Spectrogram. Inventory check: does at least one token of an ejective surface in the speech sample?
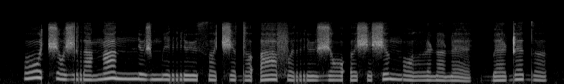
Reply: no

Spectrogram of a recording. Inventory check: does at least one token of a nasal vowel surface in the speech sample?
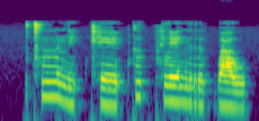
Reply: no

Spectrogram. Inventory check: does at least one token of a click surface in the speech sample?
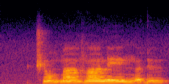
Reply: no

